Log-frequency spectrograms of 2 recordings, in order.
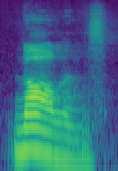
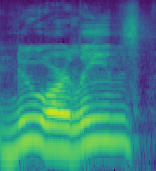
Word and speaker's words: New Orleans: Now remember I have a Los Angeles accent so I say New Orleans and Louisiana it's Norans. So I say New Orleans. In Louisiana totally different accent.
